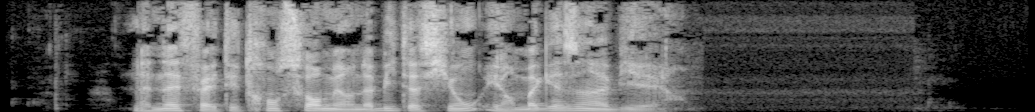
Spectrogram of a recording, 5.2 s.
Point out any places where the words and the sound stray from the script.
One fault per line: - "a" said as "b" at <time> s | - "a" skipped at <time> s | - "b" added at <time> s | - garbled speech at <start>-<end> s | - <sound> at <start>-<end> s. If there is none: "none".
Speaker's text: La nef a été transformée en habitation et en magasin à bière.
none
